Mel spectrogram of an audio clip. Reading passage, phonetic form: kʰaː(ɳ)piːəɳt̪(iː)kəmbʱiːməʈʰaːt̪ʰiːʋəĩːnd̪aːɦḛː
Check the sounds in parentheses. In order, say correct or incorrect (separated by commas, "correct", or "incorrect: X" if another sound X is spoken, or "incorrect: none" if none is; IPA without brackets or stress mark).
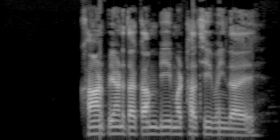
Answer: correct, incorrect: aː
